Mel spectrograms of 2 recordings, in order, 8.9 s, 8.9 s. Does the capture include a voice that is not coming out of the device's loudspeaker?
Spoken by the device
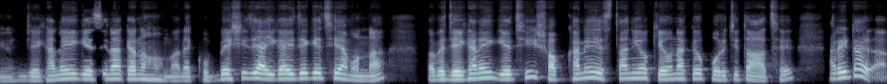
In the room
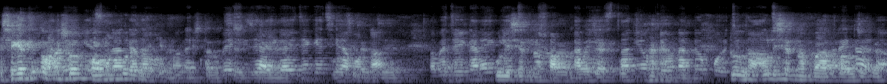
Yes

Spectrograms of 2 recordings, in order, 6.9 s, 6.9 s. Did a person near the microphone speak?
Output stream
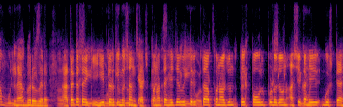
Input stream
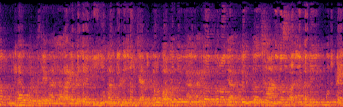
Yes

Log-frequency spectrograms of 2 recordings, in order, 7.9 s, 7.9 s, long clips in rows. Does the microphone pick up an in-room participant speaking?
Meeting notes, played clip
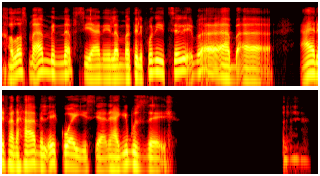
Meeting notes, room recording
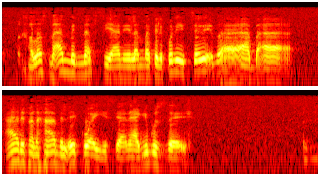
No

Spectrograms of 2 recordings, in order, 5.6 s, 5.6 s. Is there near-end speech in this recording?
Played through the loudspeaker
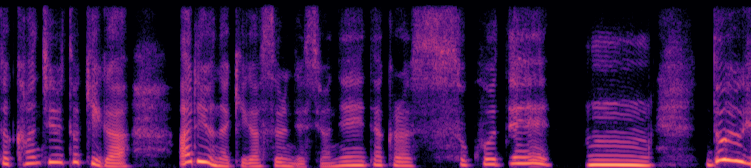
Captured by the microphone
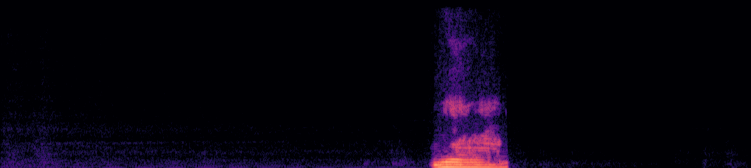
Yes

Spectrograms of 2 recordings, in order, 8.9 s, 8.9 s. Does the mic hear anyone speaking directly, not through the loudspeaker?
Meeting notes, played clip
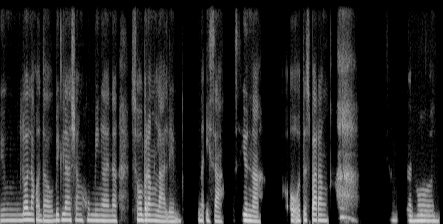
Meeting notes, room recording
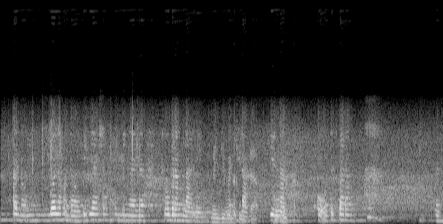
Yes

